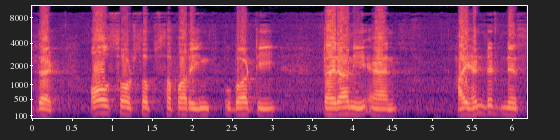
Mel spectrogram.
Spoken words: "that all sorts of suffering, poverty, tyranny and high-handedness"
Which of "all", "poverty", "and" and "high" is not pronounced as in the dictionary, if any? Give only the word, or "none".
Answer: poverty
